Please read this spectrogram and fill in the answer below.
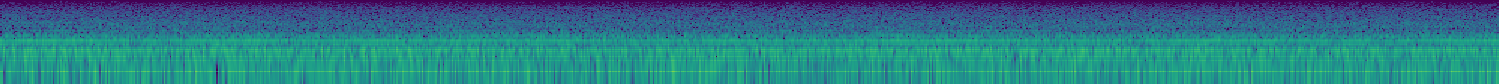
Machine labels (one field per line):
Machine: fan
